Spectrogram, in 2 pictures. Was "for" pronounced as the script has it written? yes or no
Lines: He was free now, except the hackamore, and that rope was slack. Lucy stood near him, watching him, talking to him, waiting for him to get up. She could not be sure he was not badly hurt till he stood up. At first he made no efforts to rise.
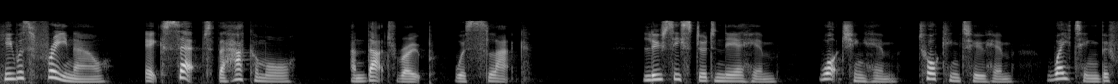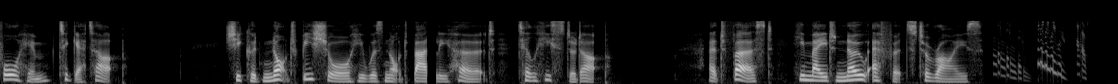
no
